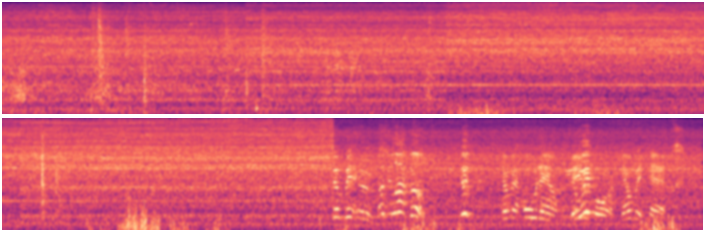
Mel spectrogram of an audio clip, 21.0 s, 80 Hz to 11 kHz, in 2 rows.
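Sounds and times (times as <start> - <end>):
ventilation fan hum: 0.0 - 21.0.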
